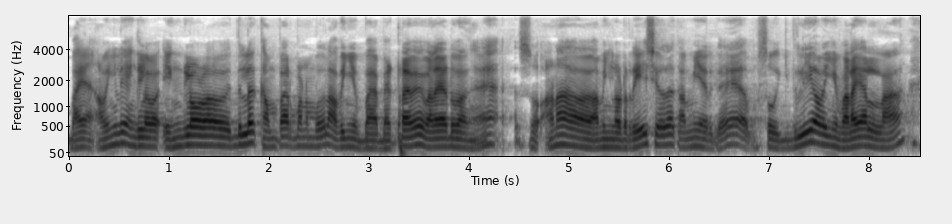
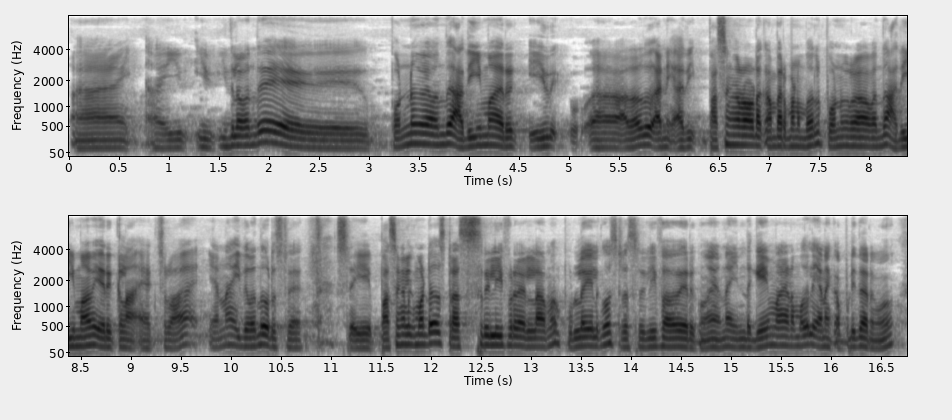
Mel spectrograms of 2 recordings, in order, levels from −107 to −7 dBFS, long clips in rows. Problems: none marked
